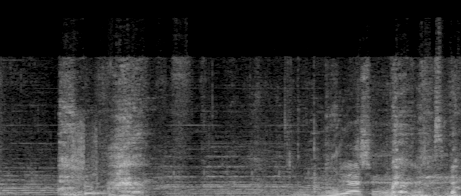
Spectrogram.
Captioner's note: cough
